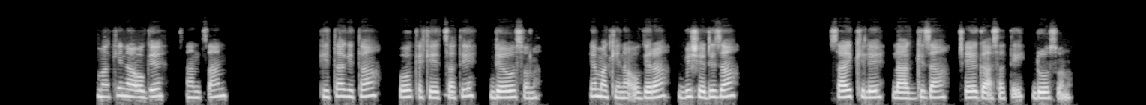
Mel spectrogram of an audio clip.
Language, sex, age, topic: Gamo, female, 18-24, government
